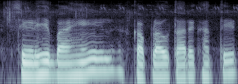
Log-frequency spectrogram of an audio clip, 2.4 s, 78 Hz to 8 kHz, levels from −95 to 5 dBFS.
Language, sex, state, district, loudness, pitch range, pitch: Bhojpuri, male, Jharkhand, Palamu, -15 LUFS, 120-135 Hz, 125 Hz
